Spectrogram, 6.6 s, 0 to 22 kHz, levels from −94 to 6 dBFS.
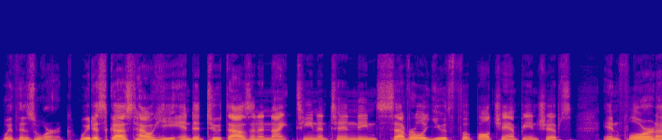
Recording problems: abrupt cut into speech; at the end

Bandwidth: 13.5 kHz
